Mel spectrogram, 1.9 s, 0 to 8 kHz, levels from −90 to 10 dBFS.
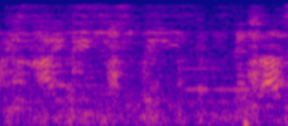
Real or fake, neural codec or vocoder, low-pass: real; none; 7.2 kHz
